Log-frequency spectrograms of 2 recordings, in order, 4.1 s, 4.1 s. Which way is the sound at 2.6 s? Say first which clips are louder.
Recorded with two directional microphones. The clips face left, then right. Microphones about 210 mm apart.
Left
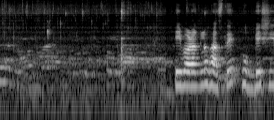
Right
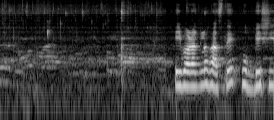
Right 3 dB; 50° right (ahead or behind).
